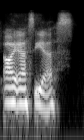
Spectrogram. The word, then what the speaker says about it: Anchises: Aeneas was the son of a prince named Anchises. How did you say it? – Anchises. That's, yeah, basically.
